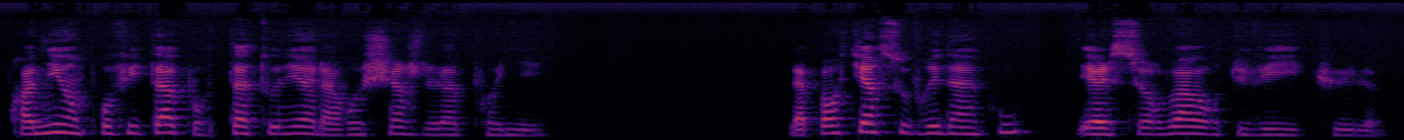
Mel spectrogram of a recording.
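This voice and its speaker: A woman reading a novel aloud in measured, vivid scripted narration. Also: fairly low pitch, muffled recording. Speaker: audiobook narrator.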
